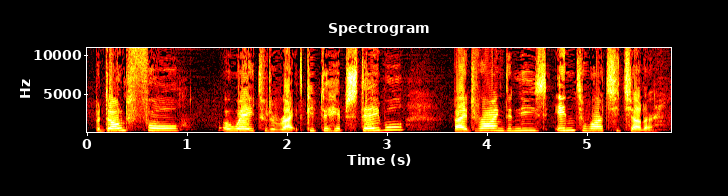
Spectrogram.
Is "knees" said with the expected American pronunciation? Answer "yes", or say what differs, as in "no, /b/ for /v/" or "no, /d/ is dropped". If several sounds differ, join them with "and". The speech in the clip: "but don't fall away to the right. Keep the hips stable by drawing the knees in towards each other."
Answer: yes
